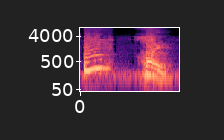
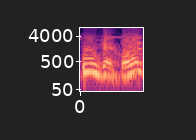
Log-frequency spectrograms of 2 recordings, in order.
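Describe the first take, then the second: First: The v closes straight onto ch, no vowel. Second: A short vowel is heard between v and ch. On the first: The speaker calls it right. "es uvchol. Esta vav cierra esta consonante" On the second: The speaker calls it wrong. "No es uvechol"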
